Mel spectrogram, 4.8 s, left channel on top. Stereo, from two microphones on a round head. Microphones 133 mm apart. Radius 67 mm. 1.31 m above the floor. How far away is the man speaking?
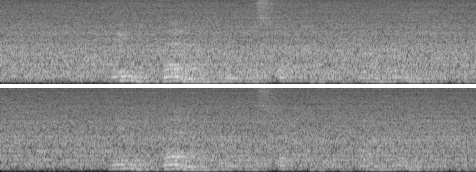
About 0.7 m.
